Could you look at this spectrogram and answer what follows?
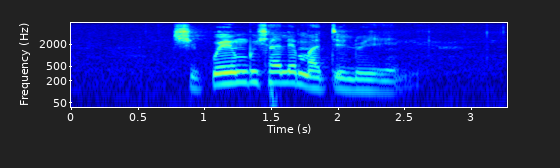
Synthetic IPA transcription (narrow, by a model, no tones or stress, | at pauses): ʃikwembuʃalɛmatʼilweːni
